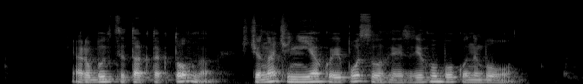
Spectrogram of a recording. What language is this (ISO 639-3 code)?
ukr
